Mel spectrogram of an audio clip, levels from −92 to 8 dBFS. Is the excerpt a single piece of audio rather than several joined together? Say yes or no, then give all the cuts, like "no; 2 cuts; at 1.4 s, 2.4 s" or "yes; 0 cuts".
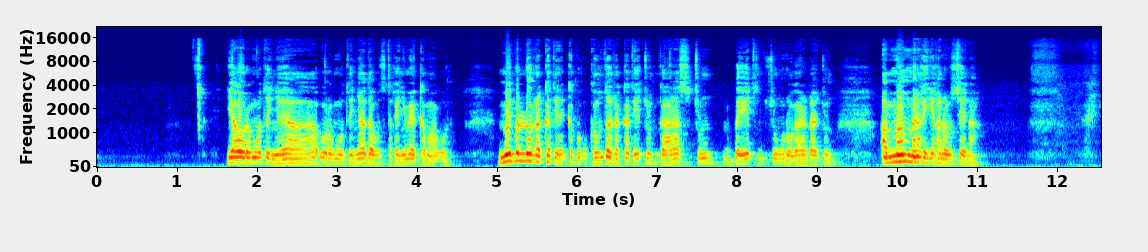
yes; 0 cuts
